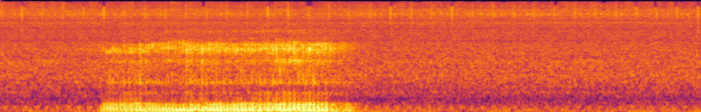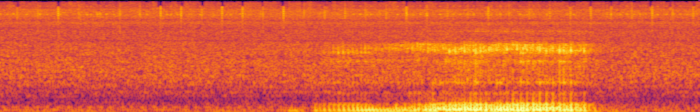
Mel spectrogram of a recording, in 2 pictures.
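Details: Snoring.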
